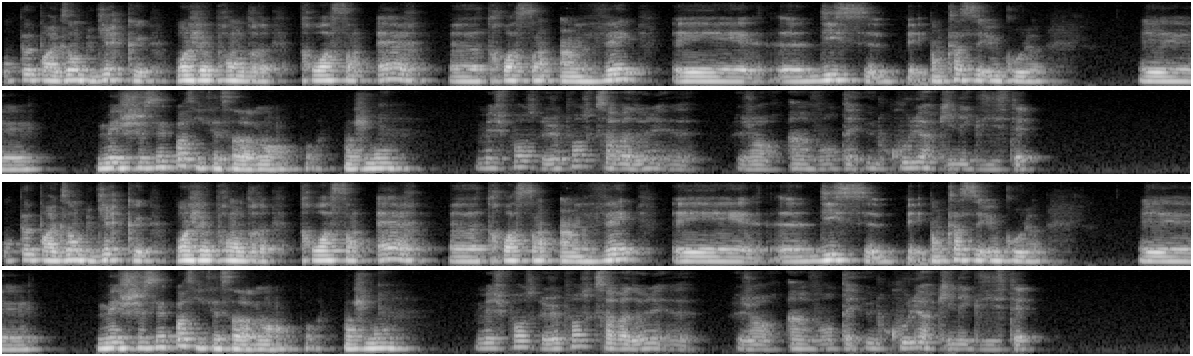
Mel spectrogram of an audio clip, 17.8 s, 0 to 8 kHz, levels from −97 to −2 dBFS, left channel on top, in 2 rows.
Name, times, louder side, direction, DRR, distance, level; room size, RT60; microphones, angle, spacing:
voice 1, 0.0-7.8 8.5-9.2 9.6-12.0, right 1 dB, 15° right, 0.5 m, -24 dB
voice 2, 12.4-14.1 14.4-16.5, right 3 dB, 75° right, 0.7 m, -34 dB
4.1 x 2.5 x 3.1 m
head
